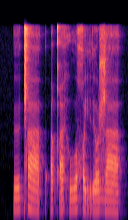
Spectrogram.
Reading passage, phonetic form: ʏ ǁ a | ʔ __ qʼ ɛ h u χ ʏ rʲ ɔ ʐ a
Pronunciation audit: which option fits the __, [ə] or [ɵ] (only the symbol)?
ə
